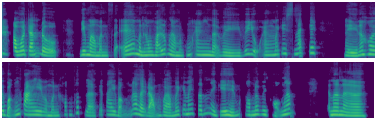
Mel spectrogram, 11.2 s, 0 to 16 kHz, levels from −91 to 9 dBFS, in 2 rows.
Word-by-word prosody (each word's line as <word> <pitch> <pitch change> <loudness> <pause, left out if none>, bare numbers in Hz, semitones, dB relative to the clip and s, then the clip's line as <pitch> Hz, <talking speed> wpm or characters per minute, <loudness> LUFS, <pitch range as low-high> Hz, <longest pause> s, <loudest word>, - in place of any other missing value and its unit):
không 240 -1 +7
có 260 - +6
tránh 250 0 +3
được. 230 -4 +3 0.4
Nhưng 245 0 +3
mà 220 -3 +5
mình 195 0 -1
sẽ 280 +5 0
mình 245 -5 +4
hông 225 +1 +1
phải 215 +3 +2
lúc 290 +1 -1
nào 235 -5 +1
mình 195 - -2
cũng 230 +5 -7
ăn, 235 -3 0
tại 205 - 0
vì 185 -2 -2
ví 270 +9 -4
dụ 250 - -3
ăn 230 +1 -5
mấy 255 - -1
cái 320 - -4
snack 310 +3 -6
ấy, 360 -1 0 0.4
thì 190 -2 +2
nó 250 - +2
hơi 265 -1 +2
bẩn 250 +3 -1
tay 245 -1 +4
và 210 - -5
mình 195 0 -2
không 245 +3 -14
thích 365 - -9
là 195 -3 -4
cái - - -14
tay 245 -1 -2
bẩn 245 - -4
nó 310 - 0
lại 225 -8 +1
động 200 +1 0
vào 200 -3 0
mấy 225 +6 -1
cái 285 +3 -9
máy 300 +1 -3
tính 285 +3 -6
này 240 -7 -2
kia 230 - +4
thì 195 - +2
mắc 230 - -8
công 240 -1 -2
nó 260 - +1
vi 260 -1 -1
khuẩn - - -6
lắm. 305 - +1 0.5
Cho - - -9
nên 245 -1 +6
là 190 -3 +3
235 Hz, 310 wpm, -25 LUFS, 205-260 Hz, 0.5 s, không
